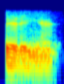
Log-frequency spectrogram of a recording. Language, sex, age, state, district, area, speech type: Tamil, male, 60+, Tamil Nadu, Tiruppur, rural, conversation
